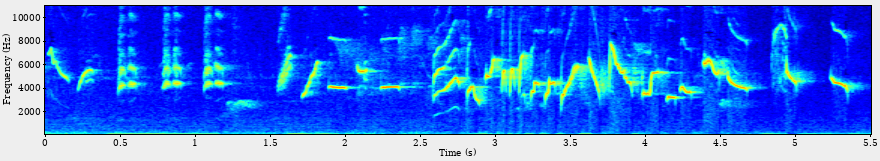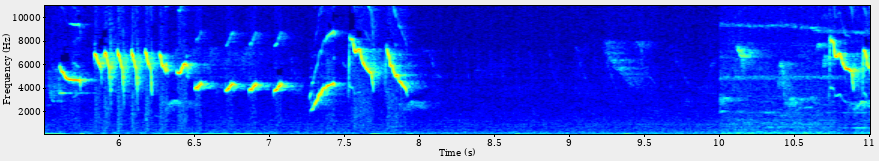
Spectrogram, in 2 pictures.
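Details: Energetic 'gacor isian' song of an oriental white-eye singing with open beak: long runs of rapid, piercing high chirps and trills, pausing briefly near the end before resuming, over a soft low hum.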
